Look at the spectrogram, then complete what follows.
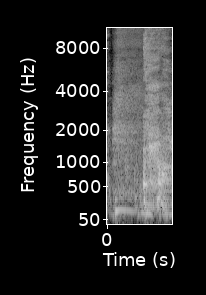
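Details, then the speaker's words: A brief throat-clearing sound followed by a single loud, harsh cough burst from an adult man who is very sick. "man those coughs are loud i'm looking at them now peeking"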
